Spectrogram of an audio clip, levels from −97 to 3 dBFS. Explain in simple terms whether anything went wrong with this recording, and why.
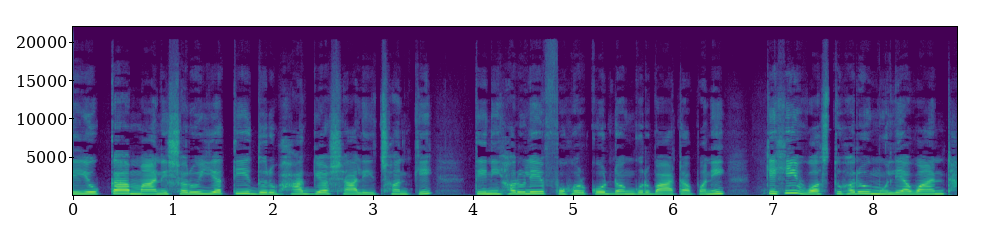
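Nothing went wrong with this recording: the speech comes through as one continuous, steady signal, with no technical problem at any point.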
